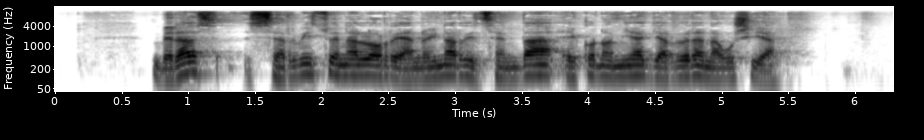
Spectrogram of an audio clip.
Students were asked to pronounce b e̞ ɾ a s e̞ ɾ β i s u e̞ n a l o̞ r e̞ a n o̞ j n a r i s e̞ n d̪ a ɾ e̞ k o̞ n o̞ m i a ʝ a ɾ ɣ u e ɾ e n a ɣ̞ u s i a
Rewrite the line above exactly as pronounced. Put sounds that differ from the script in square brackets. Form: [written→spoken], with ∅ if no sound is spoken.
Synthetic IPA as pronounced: b e̞ ɾ a [s→sː] e̞ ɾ β i [s→t͡s] u e̞ n a l o̞ r e̞ a n o̞ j n a r i [s→t͡s] e̞ n d̪ a [ɾ→∅] e̞ k o̞ n o̞ m i a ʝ a ɾ [ɣ→ð] u e ɾ [e→a] n a ɣ̞ u s i a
